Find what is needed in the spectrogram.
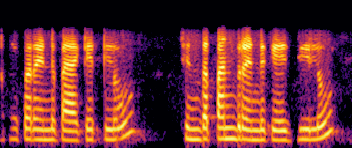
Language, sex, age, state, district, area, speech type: Telugu, female, 30-45, Andhra Pradesh, Kakinada, rural, conversation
